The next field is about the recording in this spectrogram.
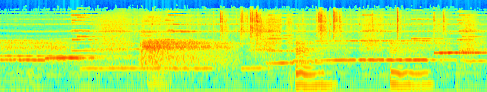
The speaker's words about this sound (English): That night, we see Frank doing a bit of window shopping, staring down storefront mannequins and breathing heavily again.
